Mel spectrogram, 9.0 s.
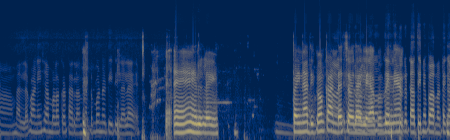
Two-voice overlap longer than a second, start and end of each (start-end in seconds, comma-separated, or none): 6.4-8.0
